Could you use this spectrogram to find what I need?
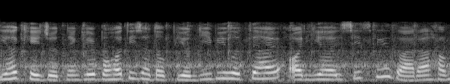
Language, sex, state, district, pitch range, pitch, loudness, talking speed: Hindi, female, Chhattisgarh, Korba, 215-270 Hz, 230 Hz, -16 LUFS, 255 wpm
